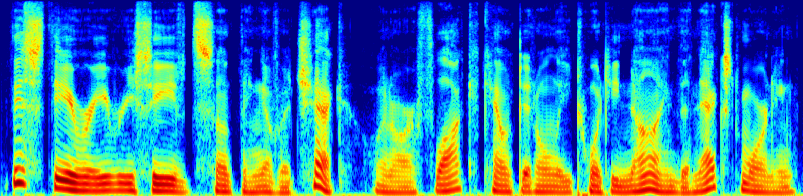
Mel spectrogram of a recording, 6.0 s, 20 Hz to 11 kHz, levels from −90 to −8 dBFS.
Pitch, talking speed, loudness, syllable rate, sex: 110 Hz, 170 wpm, -18 LUFS, 4.6 syllables/s, male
